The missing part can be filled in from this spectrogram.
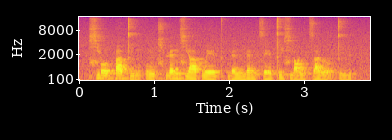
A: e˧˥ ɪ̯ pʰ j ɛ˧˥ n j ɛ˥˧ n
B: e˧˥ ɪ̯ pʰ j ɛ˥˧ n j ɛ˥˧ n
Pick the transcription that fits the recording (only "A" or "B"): A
